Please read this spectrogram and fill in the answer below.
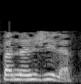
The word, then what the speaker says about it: Pandanzila: Donc un Pandanzila, je prononce bien, Pandanzila, encore Pandanzila. – Oui, c'est celui qui urbanise, oui.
